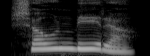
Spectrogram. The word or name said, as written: ಶೌಂಡೀರ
